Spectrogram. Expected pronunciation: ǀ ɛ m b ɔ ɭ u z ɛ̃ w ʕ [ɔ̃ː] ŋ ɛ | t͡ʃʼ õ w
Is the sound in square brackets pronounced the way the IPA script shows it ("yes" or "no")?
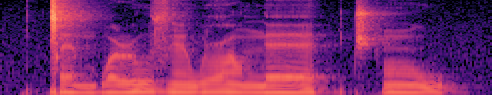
no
